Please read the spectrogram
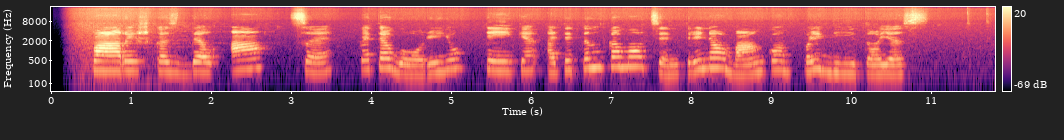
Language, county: Lithuanian, Panevėžys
